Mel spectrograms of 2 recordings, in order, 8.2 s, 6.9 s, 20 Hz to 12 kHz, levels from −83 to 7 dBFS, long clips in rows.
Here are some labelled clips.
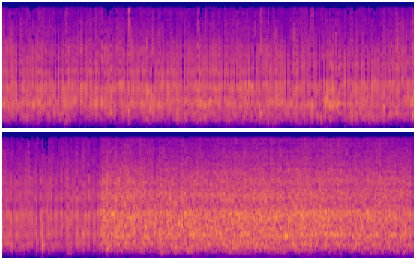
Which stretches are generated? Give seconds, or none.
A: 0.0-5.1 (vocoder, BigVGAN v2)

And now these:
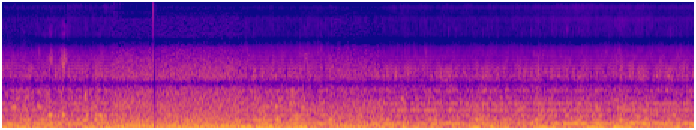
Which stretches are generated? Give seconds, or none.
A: 0.0-1.1 (vocoder, BigVGAN v2); 2.4-3.3; 3.8-6.9

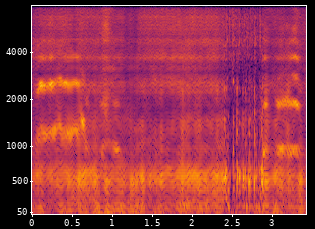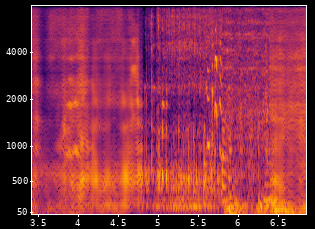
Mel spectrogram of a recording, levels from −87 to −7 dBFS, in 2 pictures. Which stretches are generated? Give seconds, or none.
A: 0.0-2.4 (vocoder, Vocos); 2.9-4.8; 6.4-6.9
